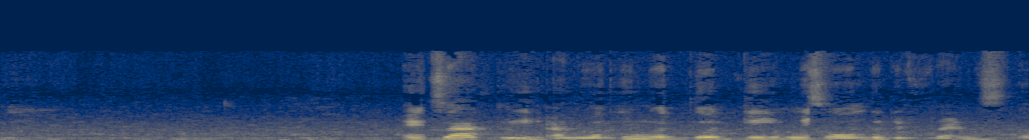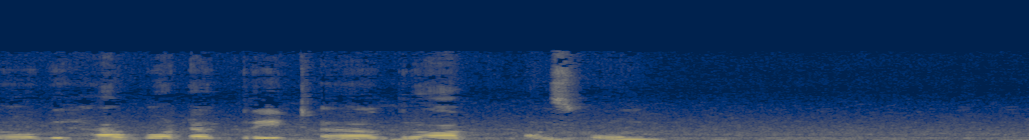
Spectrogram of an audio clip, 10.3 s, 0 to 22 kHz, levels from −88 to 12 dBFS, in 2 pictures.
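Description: At 2.11 s the speech lurches forward by about 70 ms. From 4.03 to 4.05 s, and again at 7.89 s, it lurches by about 150 ms. These are compressed frames skipped: whole 21.3 ms frames never reach the output, so the audio jumps by a multiple of that length. The gaps fit roughly three and seven frames.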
